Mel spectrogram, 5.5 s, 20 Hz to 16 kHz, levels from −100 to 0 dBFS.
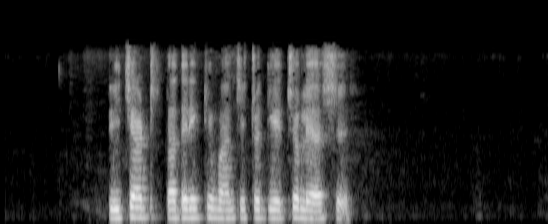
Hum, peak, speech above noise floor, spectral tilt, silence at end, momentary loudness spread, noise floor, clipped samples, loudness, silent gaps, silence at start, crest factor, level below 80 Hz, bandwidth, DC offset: none; -2 dBFS; 68 dB; -5 dB/octave; 2 s; 8 LU; -86 dBFS; under 0.1%; -19 LUFS; none; 1.1 s; 20 dB; -62 dBFS; 7.6 kHz; under 0.1%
